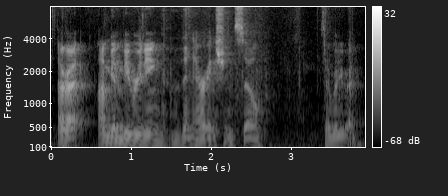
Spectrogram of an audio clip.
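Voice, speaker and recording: A man's voice: deep voice, steady tone, quick pace. A man chatting casually and reading script narration on an online stream. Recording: clearly noisy mic with keyboard clicks.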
